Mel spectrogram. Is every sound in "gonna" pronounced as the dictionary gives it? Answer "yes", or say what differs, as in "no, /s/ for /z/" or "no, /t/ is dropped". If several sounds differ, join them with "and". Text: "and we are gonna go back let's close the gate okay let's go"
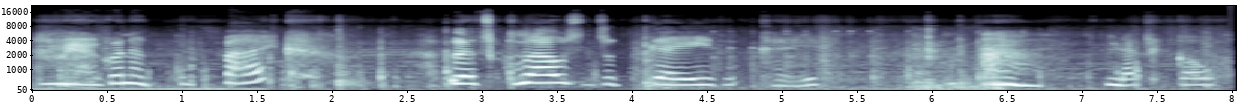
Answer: yes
